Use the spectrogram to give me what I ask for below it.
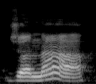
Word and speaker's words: Janah: By spelling and pronouncing the Hebrew word Jonah as Janah, which is according...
